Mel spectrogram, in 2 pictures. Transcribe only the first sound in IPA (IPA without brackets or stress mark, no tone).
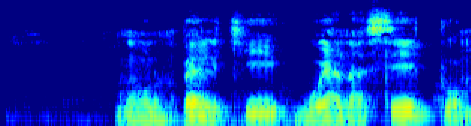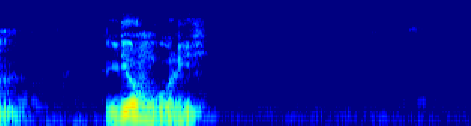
m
